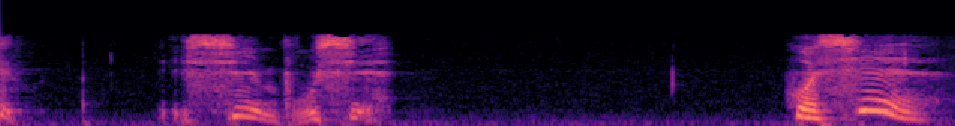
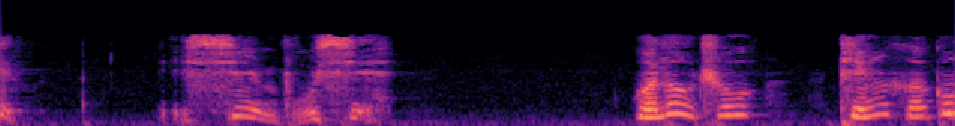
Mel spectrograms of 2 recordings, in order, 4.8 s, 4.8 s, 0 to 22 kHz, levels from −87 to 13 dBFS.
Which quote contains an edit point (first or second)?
second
